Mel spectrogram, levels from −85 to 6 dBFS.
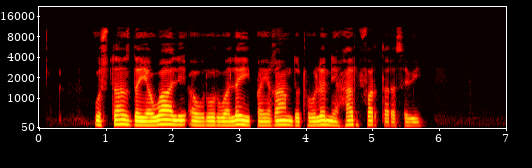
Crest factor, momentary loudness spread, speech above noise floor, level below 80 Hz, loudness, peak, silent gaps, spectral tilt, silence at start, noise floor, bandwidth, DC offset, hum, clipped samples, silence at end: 16 dB; 13 LU; 54 dB; -68 dBFS; -19 LUFS; -4 dBFS; none; -8 dB/octave; 0.85 s; -72 dBFS; 11 kHz; under 0.1%; none; under 0.1%; 1.3 s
